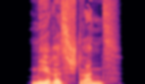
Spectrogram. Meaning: genitive singular of Meeresstrand
- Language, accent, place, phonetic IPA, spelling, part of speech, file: German, Germany, Berlin, [ˈmeːʁəsˌʃtʁant͡s], Meeresstrands, noun, De-Meeresstrands.ogg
